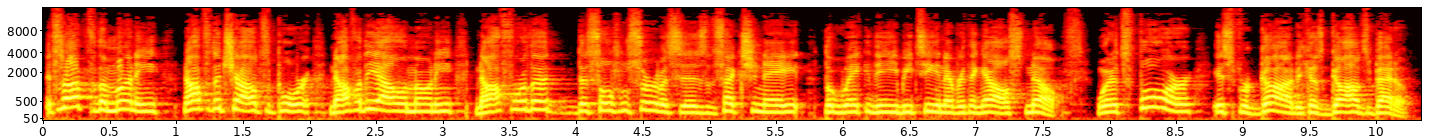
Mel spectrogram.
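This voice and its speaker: A man hosting a podcast, his voice partly gone and hoarse, talking in a provocative, sarcastic, lecturing way. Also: sits high, a little fast, hardly any pauses. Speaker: podcast host. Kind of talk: opinionated podcast monologue.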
